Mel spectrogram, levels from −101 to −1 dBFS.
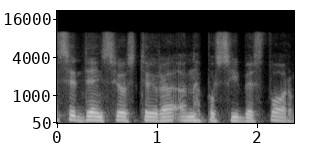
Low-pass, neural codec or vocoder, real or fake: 9.9 kHz; codec, 16 kHz in and 24 kHz out, 0.8 kbps, FocalCodec, streaming, 65536 codes; fake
